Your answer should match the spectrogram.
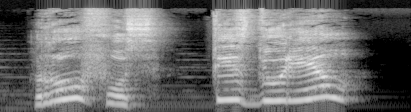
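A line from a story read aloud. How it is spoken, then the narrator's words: Shouted. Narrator (Russian): крикнула Сильвана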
